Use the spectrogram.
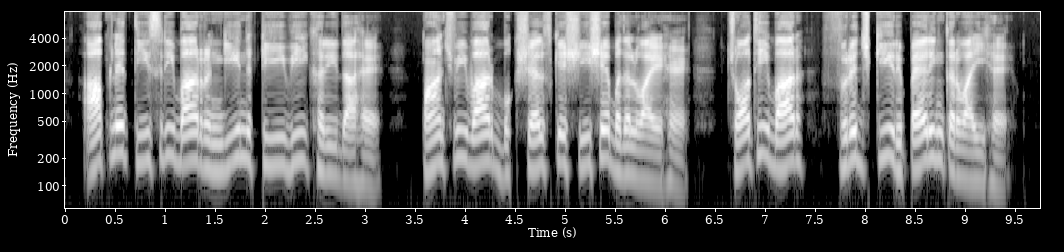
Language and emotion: Hindi, neutral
